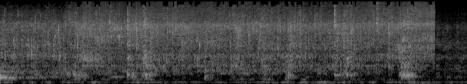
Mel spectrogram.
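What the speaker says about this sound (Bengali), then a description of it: "আদাটা একটু নেড়ে নিয়ে দিয়ে দিচ্ছি দুটো টমাটো কুচি দিচ্ছি" Chopped tomatoes and ginger fry in a pan for a Kolkata-style club kachori curry, giving a steady, close sizzle with occasional stirring scrapes before the sound cuts off abruptly near the end.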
